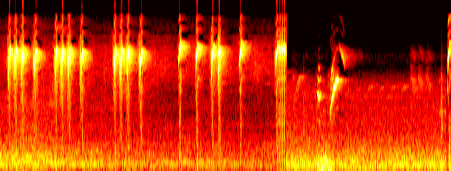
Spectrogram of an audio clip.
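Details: Small siri-siri bird song used as a lure and training recording: very high, thin chirps in tight bursts of three or four, repeated about once a second, then a sharp click and a few softer falling notes near the end.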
